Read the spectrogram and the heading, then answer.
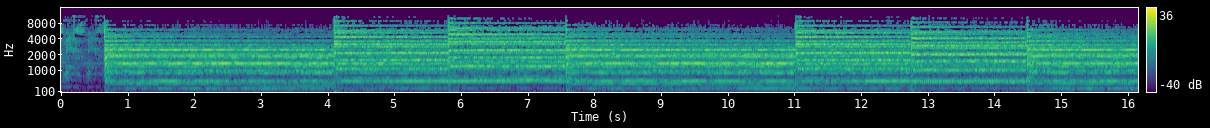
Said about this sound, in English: and nothing was ever heard from him again, except for the sound of tubular bells.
